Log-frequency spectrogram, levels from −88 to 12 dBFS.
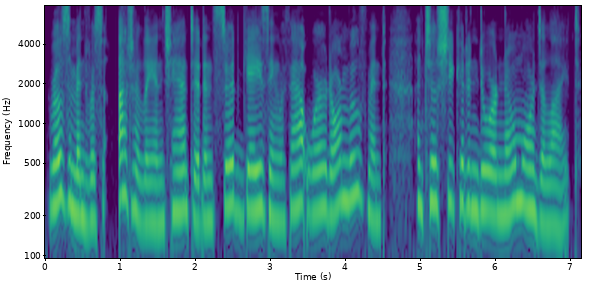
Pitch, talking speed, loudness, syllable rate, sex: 215 Hz, 150 wpm, -18 LUFS, 4.9 syllables/s, female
